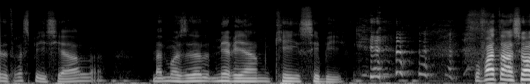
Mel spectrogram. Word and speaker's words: Kessiby: une amie, quelqu'un de très spécial, mademoiselle Myriam KCB. Faut faire attention à son nom de famille, les gars. Elle a pas un nom comme les autres. C'est pas KCB, c'est pas Teddy, c'est pas Tigledy, c'est KCB.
